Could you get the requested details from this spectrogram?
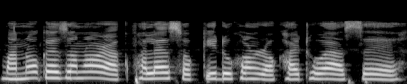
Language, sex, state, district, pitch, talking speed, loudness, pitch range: Assamese, female, Assam, Sonitpur, 255 Hz, 105 wpm, -12 LUFS, 235-275 Hz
